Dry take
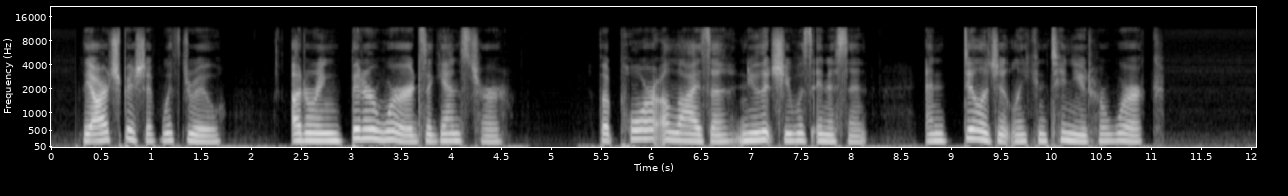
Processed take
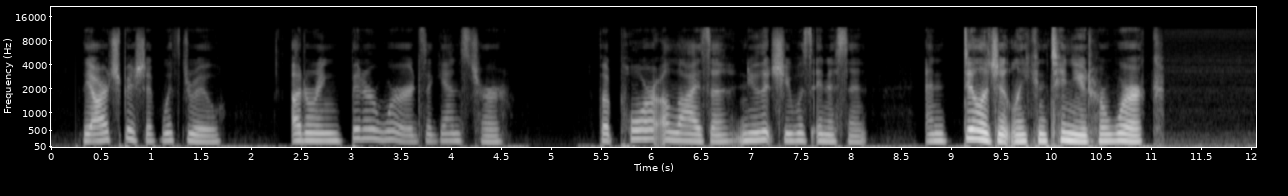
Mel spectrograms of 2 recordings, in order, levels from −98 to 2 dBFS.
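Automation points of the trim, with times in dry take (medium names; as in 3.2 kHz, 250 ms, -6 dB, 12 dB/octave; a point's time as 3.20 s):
2.57 s -11.5 dB
3.14 s -18.5 dB
3.93 s -18.5 dB
4.34 s -9.5 dB
8.76 s -9.5 dB
9.30 s +2 dB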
